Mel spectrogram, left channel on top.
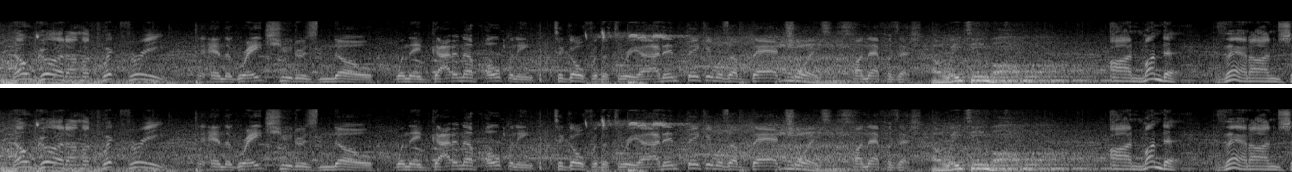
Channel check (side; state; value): both; identical; correlation 1.00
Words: No good on the quick 3. And the great shooters know when they've got enough opening to go for the 3. I didn't think it was a bad choice on that possession. Away team ball. On Monday, then on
